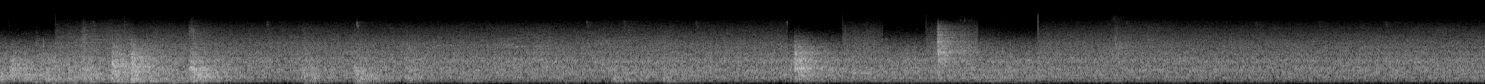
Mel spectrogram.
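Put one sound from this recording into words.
A child speaks on stage in a large echoing hall.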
